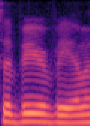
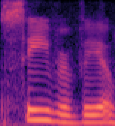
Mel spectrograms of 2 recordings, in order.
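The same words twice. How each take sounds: First: The first part sounds like the word 'severe'. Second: The first part does not sound like 'severe'. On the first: This is how locals properly say it. The speaker calls it right. "it's actually pronounced Sevierville" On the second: This is how most people say it. The speaker calls it wrong. "most people uh, call my hometown Sevierville, which is very, very common"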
